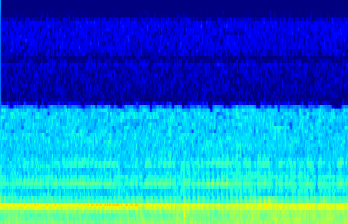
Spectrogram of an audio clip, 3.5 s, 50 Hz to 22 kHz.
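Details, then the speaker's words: 2008 Mercedes-Benz CLS 550, engine running: old AC blower motor behind the passenger-side glovebox, already removed and oiled once, gives a thin steady squeal over fan air that rises and falls with fan speed. "you can hear it the squealing and squelching increases and decreases but it's it's just in line increase the AC here"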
